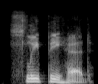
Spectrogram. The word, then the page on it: sleepyhead: American English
